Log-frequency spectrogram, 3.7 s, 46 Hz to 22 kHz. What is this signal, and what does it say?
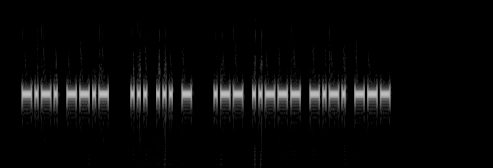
Morse code, heard as a keyed tone, about 47 wpm, 690 Hz. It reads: CQ SST W2CO
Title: K1USN SST QSO Practice - 50wpm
